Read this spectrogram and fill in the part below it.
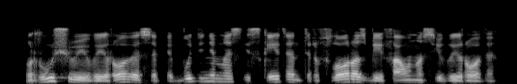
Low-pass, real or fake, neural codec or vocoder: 5.4 kHz; real; none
